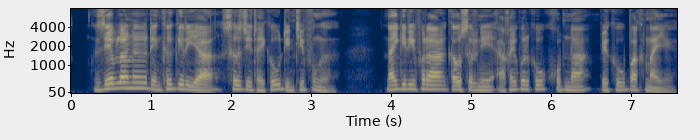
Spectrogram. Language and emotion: Bodo, neutral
